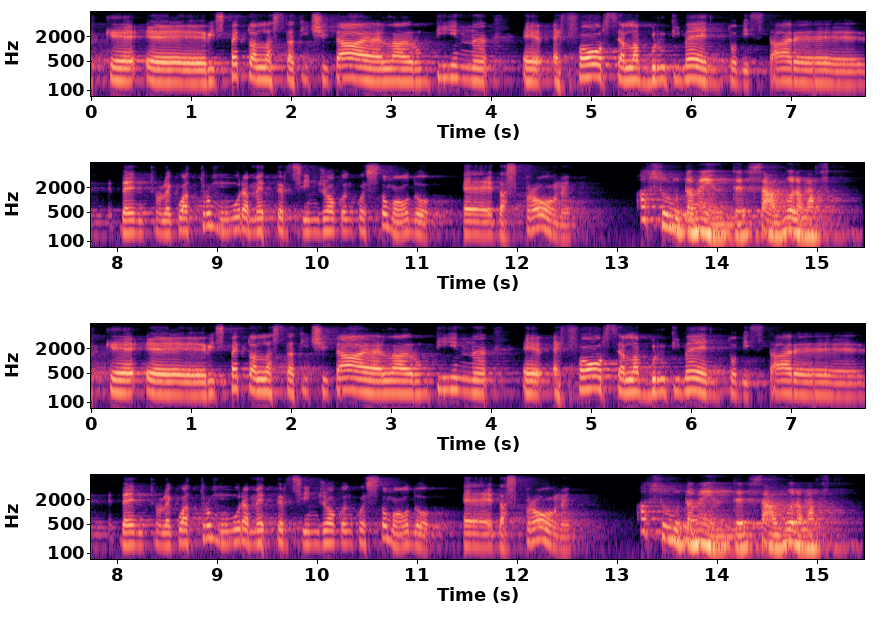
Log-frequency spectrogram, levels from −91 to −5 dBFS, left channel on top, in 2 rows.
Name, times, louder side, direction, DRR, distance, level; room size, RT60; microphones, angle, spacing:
voice 1, 0.0-4.0 4.3-7.8 8.0-11.1 11.5-12.5, equal, 10° left, 13 dB, 0.7 m, -22 dB
voice 2, 13.2-15.1, left 1 dB, 80° left, 8 dB, 1.6 m, -20 dB
26.0 x 16.5 x 7.0 m, 0.99 s
head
